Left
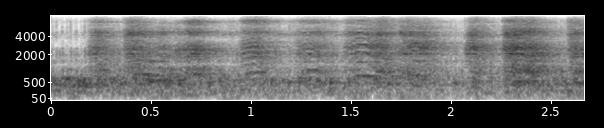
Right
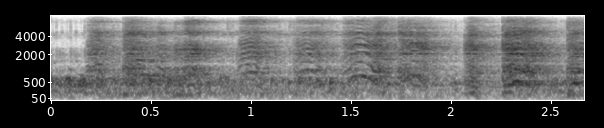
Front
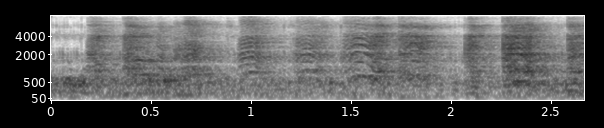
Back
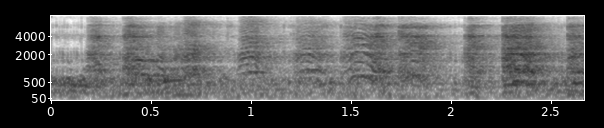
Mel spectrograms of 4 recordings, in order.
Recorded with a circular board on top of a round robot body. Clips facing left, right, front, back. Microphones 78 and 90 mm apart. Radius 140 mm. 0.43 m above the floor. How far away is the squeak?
About 1.7 m.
